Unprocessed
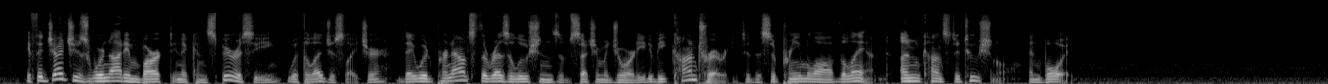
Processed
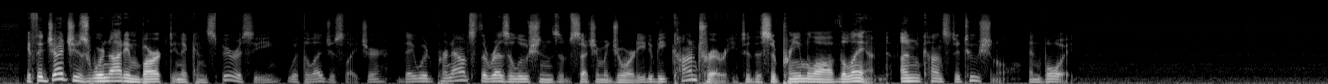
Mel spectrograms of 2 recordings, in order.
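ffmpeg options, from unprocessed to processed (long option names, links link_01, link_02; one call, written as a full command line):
ffmpeg -i in.wav -af "volume=22dB,afade=type=out:start_time=1.47:duration=0.74:silence=0.266073,afade=type=in:start_time=4.15:duration=0.83:silence=0.421697,afade=type=in:start_time=6.93:duration=0.59:silence=0.473151,afade=type=out:start_time=8.62:duration=0.63:silence=0.421697" out.wav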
